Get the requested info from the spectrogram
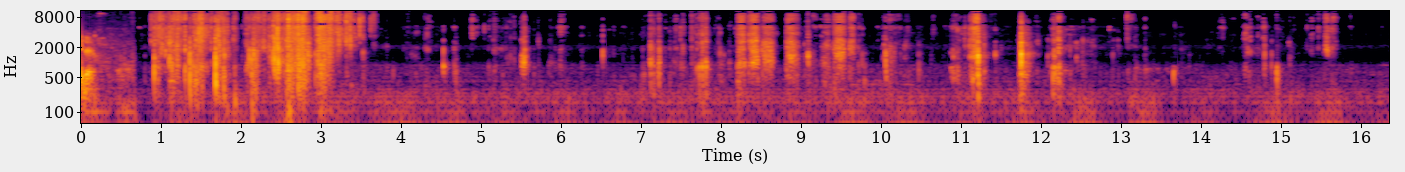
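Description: Product packaging being torn open for about three seconds near the start, then scattered clicks and rustles as a cardboard box and its plastic insert tray are handled and opened to unbox a wireless microphone.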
